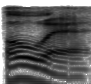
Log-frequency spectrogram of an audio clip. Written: Oe

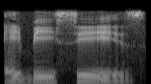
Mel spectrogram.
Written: ABCs

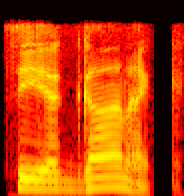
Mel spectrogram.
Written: theogonic

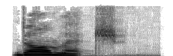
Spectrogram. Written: Dolmetsch

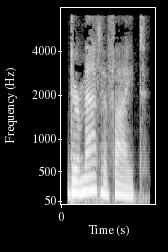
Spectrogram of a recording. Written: dermatophytic

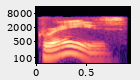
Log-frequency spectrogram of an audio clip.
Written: Grays Harbor

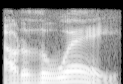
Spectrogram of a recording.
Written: out-of-the-way

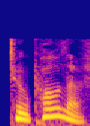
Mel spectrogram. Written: tupolev

